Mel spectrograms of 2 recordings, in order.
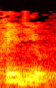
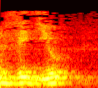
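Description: First: The word begins with an F sound. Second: The word begins with a V sound. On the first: The speaker calls it right. "اسمه فيديو لأن أنا ما عنديش حرف الفي" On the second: The speaker calls it wrong. "ما ينفعش أقول فيديو"

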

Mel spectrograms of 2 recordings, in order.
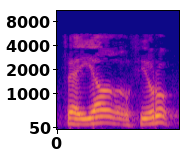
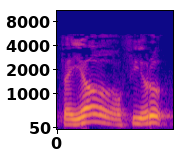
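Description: First: The final r is pronounced thick. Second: The final r is pronounced thick.

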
